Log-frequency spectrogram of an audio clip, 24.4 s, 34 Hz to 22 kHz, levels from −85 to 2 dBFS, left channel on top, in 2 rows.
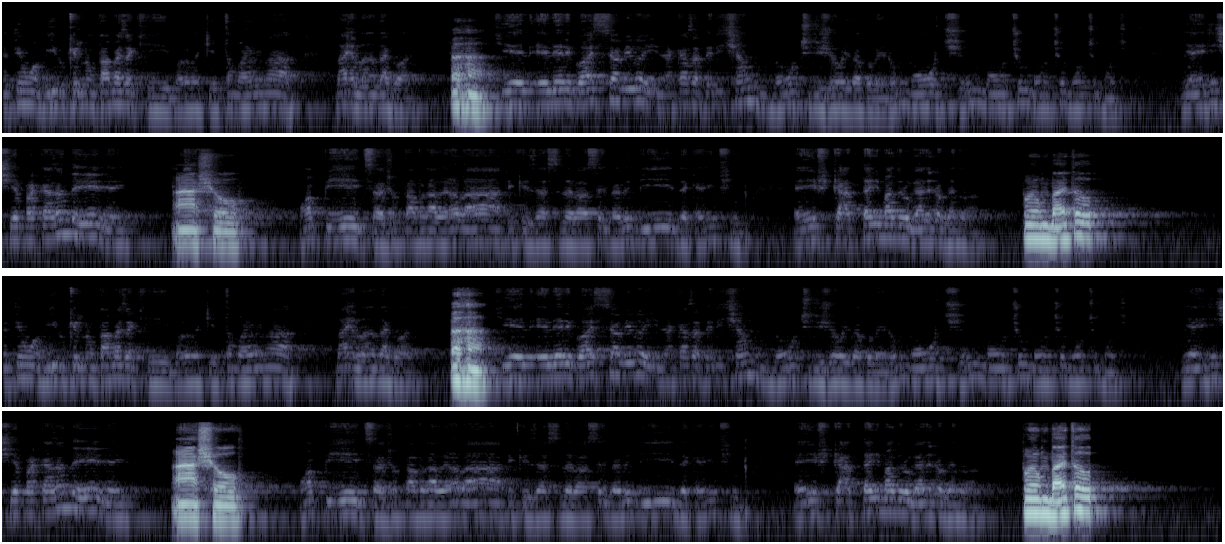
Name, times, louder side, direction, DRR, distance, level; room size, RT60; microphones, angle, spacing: voice 1, 0.0-4.1 4.9-11.1 11.8-13.5 13.9-14.7 15.2-19.6 20.1-22.0, equal, 35° left, 1.0 m, -49 dB
voice 2, 4.5-4.9 13.9-14.6 22.4-23.1, right 6 dB, 85° right, 0.4 m, -24 dB
30.0 x 10.5 x 3.9 m
head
